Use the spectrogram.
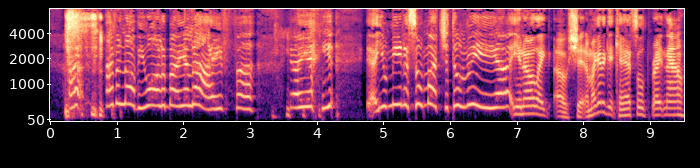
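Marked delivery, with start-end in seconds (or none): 0.2-6.7 squeaky-high, very high, cartoonish, emotional character voice. Joking about an emotional movie scene between him and Peach: Mario voice. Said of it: "an emotional scene between him and Peach".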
